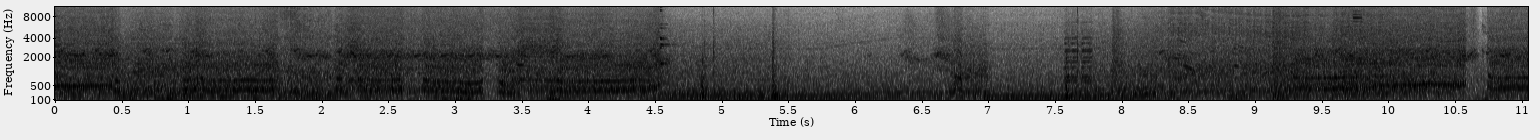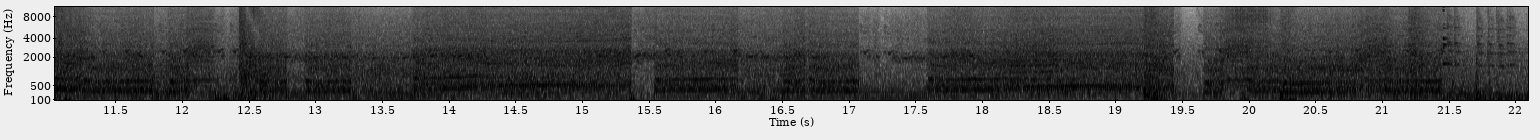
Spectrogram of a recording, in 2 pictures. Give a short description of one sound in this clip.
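A car engine revs up and down.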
